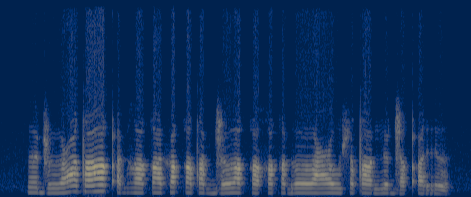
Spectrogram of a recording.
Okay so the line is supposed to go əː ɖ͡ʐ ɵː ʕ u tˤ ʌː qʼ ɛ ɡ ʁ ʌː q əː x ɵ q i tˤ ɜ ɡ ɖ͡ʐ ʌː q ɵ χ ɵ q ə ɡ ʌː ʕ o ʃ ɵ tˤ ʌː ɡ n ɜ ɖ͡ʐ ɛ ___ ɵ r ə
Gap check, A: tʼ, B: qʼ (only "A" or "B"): B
